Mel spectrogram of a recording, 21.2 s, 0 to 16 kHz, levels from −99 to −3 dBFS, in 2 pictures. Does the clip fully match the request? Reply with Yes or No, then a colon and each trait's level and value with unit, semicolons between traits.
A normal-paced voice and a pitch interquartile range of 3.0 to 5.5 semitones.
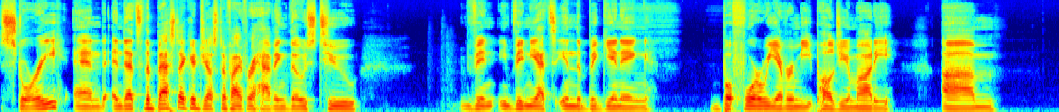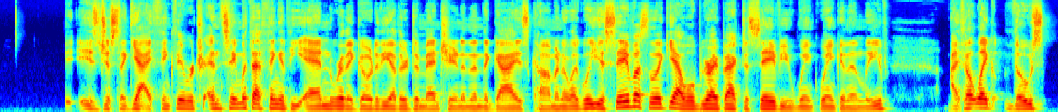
No: fast, 225 wpm; average, 3.7 semitones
